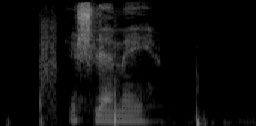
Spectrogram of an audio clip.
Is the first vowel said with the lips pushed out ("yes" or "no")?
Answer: no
